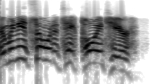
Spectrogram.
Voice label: request leader, vo fem; agents; Source Model Packs; Counter Strike Model Pack; CS2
